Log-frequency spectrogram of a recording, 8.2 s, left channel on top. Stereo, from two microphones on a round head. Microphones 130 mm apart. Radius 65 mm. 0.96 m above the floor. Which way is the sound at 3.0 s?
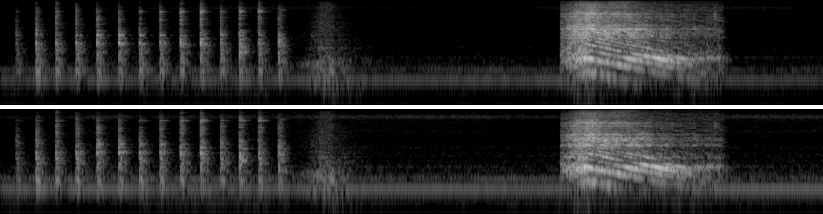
10° left (ahead or behind).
